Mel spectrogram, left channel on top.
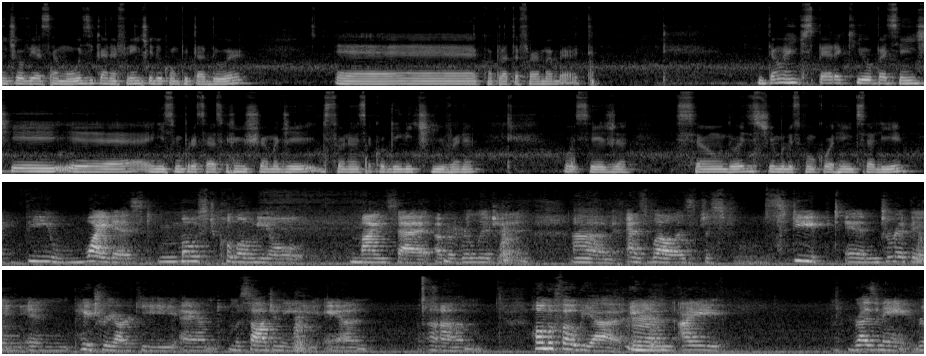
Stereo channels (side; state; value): both; different; correlation 0.00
